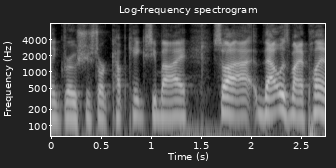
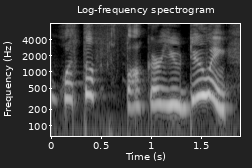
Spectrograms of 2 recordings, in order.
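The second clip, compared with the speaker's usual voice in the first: outraged; 9 semitones higher, slower than usual. Retold or imitated. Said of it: "I'm like".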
